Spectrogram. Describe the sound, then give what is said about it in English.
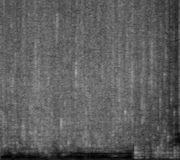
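Film developer liquid pours steadily from a small film developing tank for under two seconds, a continuous rushing splash that shifts in tone near the end as the stream thins out. “All right, and let's pour it in our developer.”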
